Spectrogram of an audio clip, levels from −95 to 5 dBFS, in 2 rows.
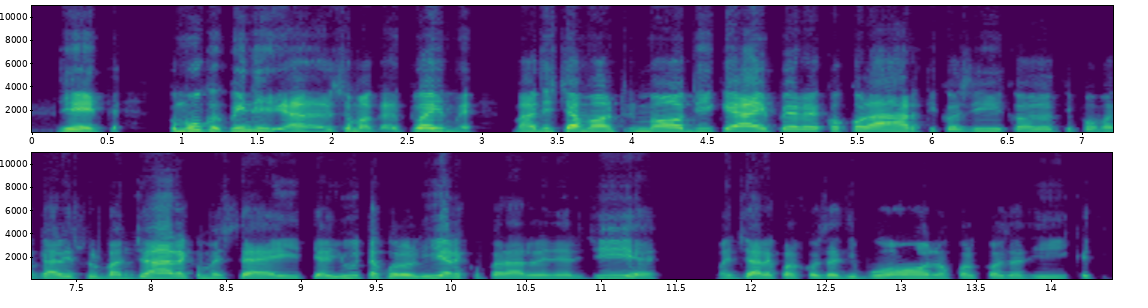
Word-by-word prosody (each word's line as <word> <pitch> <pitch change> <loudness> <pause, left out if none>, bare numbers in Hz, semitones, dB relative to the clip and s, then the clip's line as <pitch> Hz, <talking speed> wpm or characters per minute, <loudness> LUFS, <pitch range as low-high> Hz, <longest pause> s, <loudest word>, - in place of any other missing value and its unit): Niente, 165 -8 +4 0.3
comunque 235 +4 +2
quindi, 230 -3 +1
ehm, 185 -2 +3
insomma, 170 -4 -2
ehm, 165 -2 -6
tu 230 - +1
hai 225 0 +7
me 190 -3 -7 0.3
ma, 190 +3 +1
diciamo 220 0 +4
altri 205 -1 +1
modi 215 0 +2
che 205 0 +3
hai 205 0 +7
per 190 -2 0
coccolarti, 180 0 +1
così, 180 +3 -6
cosa 185 +1 -4
tipo 180 0 -10
magari 175 0 -3
sul 170 -2 -9
mangiare, 185 +5 +2
come 170 -5 -7
sei? 135 -2 -2
Ti 155 +5 -4
aiuta 185 +7 -4
quello 165 -2 +1
lì 175 +7 -1
a 210 - +3
recuperare 155 -4 -5
le 150 - -4
energie? 150 - -5 0.4
Mangiare 150 +1 -2
qualcosa 155 0 -3
di 150 0 -8
buono, 155 +3 -2
qualcosa 140 0 -7
di 135 0 -11
che 135 - -11
175 Hz, 165 wpm, -24 LUFS, 150-195 Hz, 0.4 s, hai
